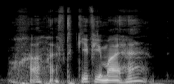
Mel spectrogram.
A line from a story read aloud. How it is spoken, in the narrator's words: she laughed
